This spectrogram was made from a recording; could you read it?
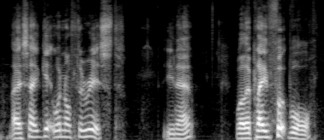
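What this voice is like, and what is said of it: Put-on English accent. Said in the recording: “that was my best attempt at an English accent”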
